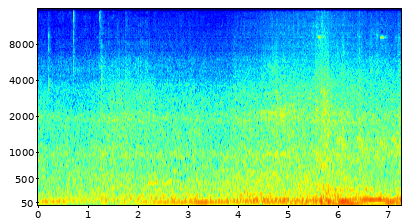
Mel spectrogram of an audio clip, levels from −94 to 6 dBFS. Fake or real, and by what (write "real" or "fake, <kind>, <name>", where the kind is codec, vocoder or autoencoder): fake, vocoder, BigVGAN v2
